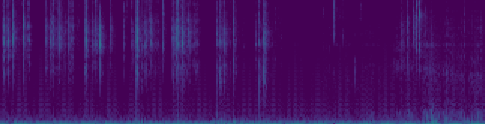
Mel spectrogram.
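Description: Long acrylic nails scratch and tap the frosty surface and rim of a large, solid, bowl-shaped ice dome block. The result is a steady run of bright, crackly scrapes and quick clicky taps, with a constant low hum underneath.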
